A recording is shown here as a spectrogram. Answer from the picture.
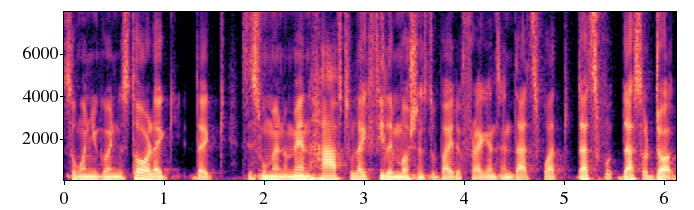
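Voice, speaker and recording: In a French accent, a man speaks at a fairly quick pace and medium pitch, with fairly even intonation and hardly any pauses. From northern France. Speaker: perfumer. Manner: halting, hesitant with fillers.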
